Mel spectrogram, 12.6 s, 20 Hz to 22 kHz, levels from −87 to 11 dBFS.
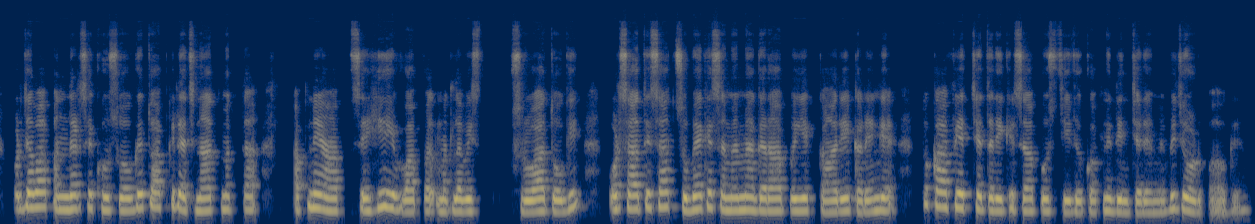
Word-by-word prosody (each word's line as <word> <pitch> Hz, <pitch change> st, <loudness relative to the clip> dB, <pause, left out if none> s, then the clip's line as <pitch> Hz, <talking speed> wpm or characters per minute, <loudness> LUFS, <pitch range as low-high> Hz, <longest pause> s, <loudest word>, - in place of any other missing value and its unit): और 210 Hz, -, -1 dB
जब 230 Hz, 0 st, +5 dB
आप 240 Hz, 0 st, 0 dB
अंदर 200 Hz, +1 st, +2 dB
से 220 Hz, +1 st, -3 dB
खुश 195 Hz, -2 st, -1 dB
हो 185 Hz, 0 st, +3 dB
गए 220 Hz, +2 st, +3 dB
तो -, -, 0 dB
आपकी 230 Hz, 0 st, -4 dB
रचनात्मकता 200 Hz, 0 st, -2 dB, 0.4 s
अपने 220 Hz, +4 st, +2 dB
आप 185 Hz, -2 st, 0 dB
से -, -, +3 dB
ही 240 Hz, -1 st, +4 dB
वाप 175 Hz, +1 st, -2 dB
मतलब 180 Hz, 0 st, +2 dB
इस 180 Hz, 0 st, +1 dB, 0.4 s
शुरुआत 180 Hz, +2 st, +2 dB
होगी। 205 Hz, -, 0 dB, 0.3 s
और 205 Hz, -, +2 dB
साथ 210 Hz, -1 st, 0 dB
ही -, -, +2 dB
साथ 235 Hz, +1 st, -1 dB
सुबह 200 Hz, +2 st, +4 dB
के -, -, +1 dB
समय 190 Hz, -1 st, +2 dB
में 200 Hz, 0 st, +3 dB
अगर 185 Hz, -1 st, +1 dB
आप 185 Hz, 0 st, -2 dB
ये 185 Hz, +1 st, +5 dB
कार्य 170 Hz, +2 st, +1 dB
करेंगे। 185 Hz, +3 st, 0 dB, 0.3 s
तो 280 Hz, -, -4 dB
काफ़ी 235 Hz, -1 st, +3 dB
अच्छे 225 Hz, -1 st, 0 dB
तरीके 185 Hz, +3 st, +1 dB
से 185 Hz, -2 st, -2 dB
आप 180 Hz, 0 st, -4 dB
उस 180 Hz, -, -11 dB
चीज़ों 170 Hz, -1 st, 0 dB
को 170 Hz, -, -5 dB
अपनी 185 Hz, +3 st, -1 dB
दिनचर्या 160 Hz, -1 st, -2 dB
में 165 Hz, 0 st, -5 dB
भी 210 Hz, -, 0 dB
जोड़ 195 Hz, -6 st, +3 dB
पाओगे। 175 Hz, +3 st, -9 dB
190 Hz, 230 wpm, -22 LUFS, 180-210 Hz, 0.4 s, जब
